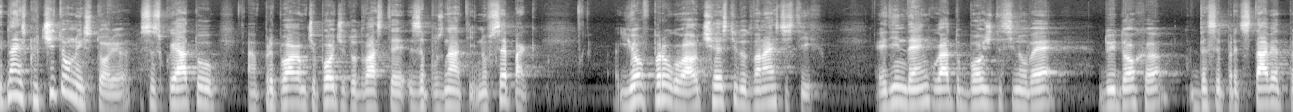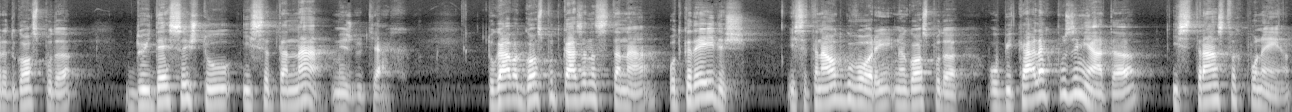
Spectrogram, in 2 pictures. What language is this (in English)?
Bulgarian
